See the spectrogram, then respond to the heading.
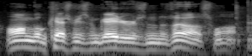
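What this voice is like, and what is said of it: Put-on rural swamp hillbilly accent. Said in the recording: “my hillbilly accent... it wasn't a hillbilly accent, apparently... people trying to catch alligators”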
